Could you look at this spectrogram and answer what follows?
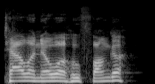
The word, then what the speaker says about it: Talanoa Hufanga: Talanoa Hufanga.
